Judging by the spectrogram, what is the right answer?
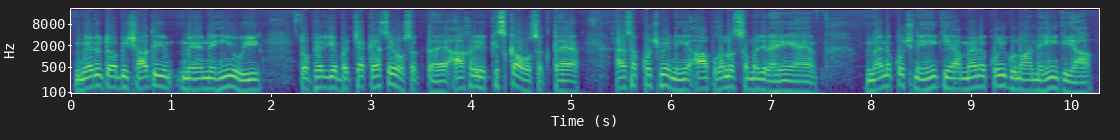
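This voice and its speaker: A distraught young woman who begs to be believed, as a man reads her lines. The voice is mellow and dark-toned, set close in a dry, deadened space. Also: medium pitch, dry recording, natural voice. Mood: distressed. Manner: pleading, tearful.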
